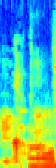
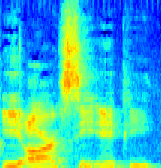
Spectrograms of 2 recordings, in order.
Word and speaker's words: Ettercap: ETTERCAP. ETTERCAP. E.T. Okay, thank you. I thought you said era, not etter.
